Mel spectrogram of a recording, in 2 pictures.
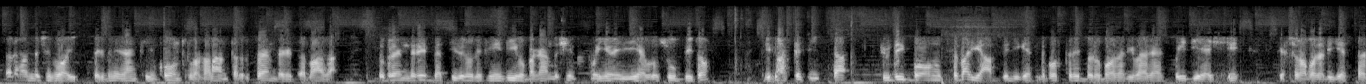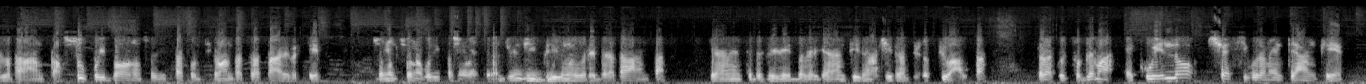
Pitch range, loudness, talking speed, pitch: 85-95 Hz, -15 LUFS, 175 wpm, 90 Hz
